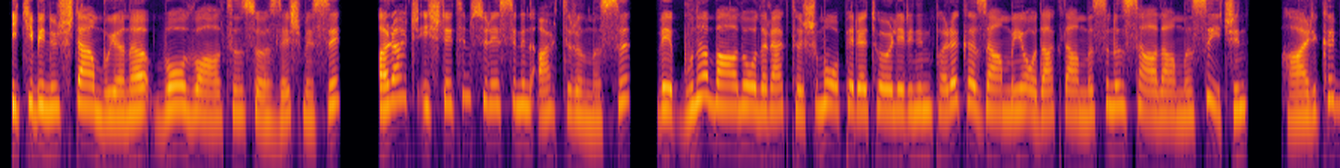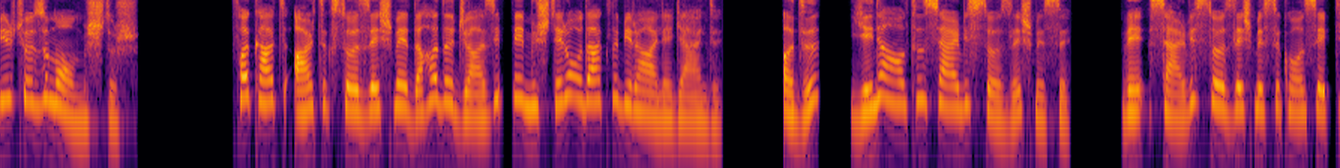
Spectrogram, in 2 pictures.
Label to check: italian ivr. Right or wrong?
Wrong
